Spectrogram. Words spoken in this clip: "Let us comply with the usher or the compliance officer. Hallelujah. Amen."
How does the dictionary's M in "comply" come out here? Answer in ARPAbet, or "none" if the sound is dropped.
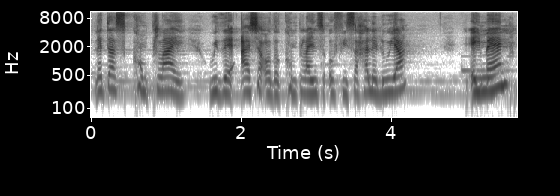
M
